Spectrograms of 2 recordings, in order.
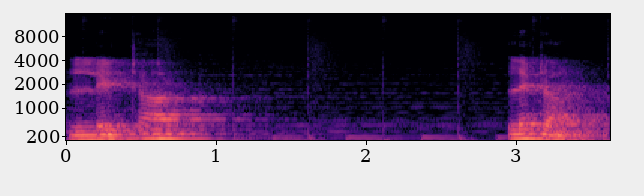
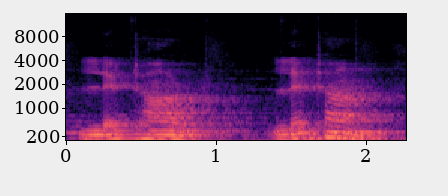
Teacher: بالکل آر کو اومیٹ کرتے ہیں، یعنی وہ آر نہیں بولتے ہیں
